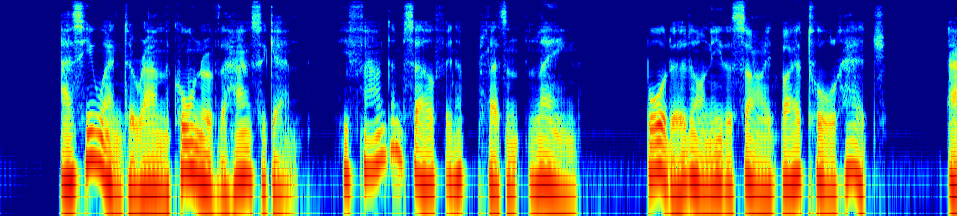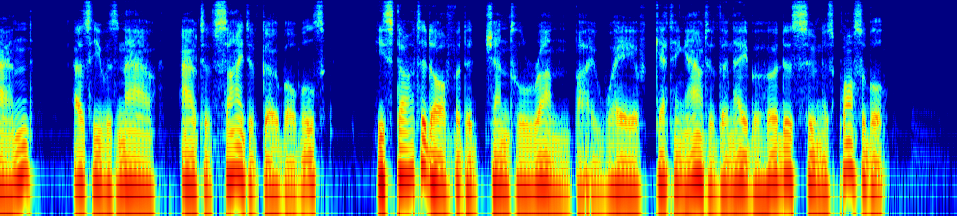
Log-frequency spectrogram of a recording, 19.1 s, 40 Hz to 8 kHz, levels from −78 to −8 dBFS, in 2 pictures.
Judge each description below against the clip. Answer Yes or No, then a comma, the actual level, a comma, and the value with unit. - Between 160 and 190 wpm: Yes, average, 170 wpm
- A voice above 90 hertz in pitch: No, very low, 85 Hz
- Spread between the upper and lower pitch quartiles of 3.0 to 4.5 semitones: Yes, average, 4.2 semitones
